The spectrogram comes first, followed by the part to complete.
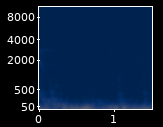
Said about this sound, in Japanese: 草原で私の膝枕で寝転がっているはずが、近くでは波の音が聞こえたり、海にはいないはずの鳥の声が聞こえたり、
